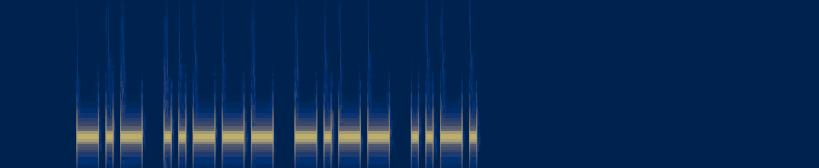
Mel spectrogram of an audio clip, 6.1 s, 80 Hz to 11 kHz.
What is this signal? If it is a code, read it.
Morse code, heard as a keyed tone, about 22 wpm, 700 Hz. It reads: K2YF
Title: USA Call Signs - 4 Characters - Repeated 2x - 22wpm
